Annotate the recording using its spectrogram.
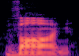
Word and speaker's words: Vaughn: En español, mi nombre está pronunciado Balgan, pero en inglés es Vaughn.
